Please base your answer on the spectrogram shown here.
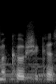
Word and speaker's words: Makoshika: We mispronounced it earlier. At least we think that that is the correct pronunciation, Makoshika State Park in Montana.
